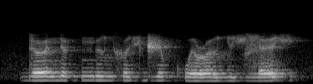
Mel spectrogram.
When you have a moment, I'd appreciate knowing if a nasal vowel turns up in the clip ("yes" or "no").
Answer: no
